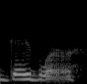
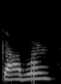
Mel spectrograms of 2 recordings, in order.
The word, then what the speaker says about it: Gabler: gobler and it actually I think it's actually gabler it looks like that but it's it's spell it's pronounced gobler and head a gobler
